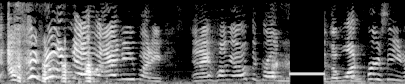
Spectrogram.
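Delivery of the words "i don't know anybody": much higher, laughing wail; laughing mock panic. Left alone at the party, telling her friend, laughing wail. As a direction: laugh out your helpless panic.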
